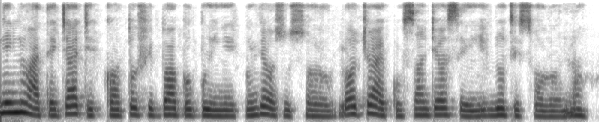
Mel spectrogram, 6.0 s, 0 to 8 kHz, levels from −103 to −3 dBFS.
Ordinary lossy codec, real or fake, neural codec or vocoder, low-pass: none; fake; codec, 16 kHz, 4 kbps, FreqCodec, smaller model; 7.2 kHz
